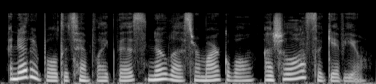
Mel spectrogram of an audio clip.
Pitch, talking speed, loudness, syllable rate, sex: 205 Hz, 205 wpm, -17 LUFS, 5.8 syllables/s, female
